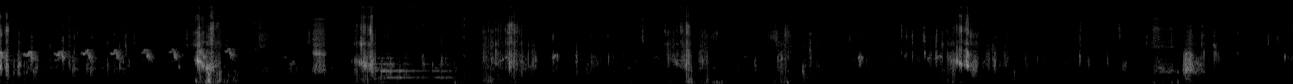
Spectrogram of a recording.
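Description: Close-up mouth sounds of eating pani puri, the crisp hollow fried shells crunching and being chewed. A quick, even run of chews at first gives way to scattered separate crunches.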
